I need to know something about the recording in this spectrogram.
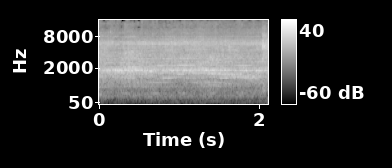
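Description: A steady hiss with a faint high whine in it, running evenly without a break.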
